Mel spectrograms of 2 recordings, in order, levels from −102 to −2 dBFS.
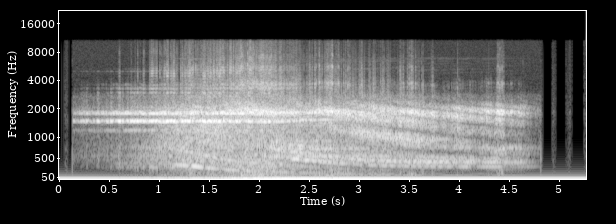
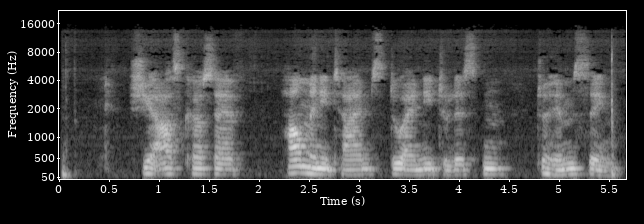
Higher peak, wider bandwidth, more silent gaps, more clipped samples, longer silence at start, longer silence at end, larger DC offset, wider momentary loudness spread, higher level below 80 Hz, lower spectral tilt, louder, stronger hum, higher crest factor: first, 0 dBFS vs -6 dBFS; second, 11 kHz vs 14 kHz; neither; first, 5% vs under 0.1%; about the same, 0 s vs 0.05 s; about the same, 0 s vs 0.05 s; first, 30% vs under 0.1%; about the same, 11 LU vs 10 LU; first, -34 dBFS vs -64 dBFS; second, -2.5 dB/octave vs -4 dB/octave; first, -5 LUFS vs -26 LUFS; neither; second, 10 dB vs 20 dB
